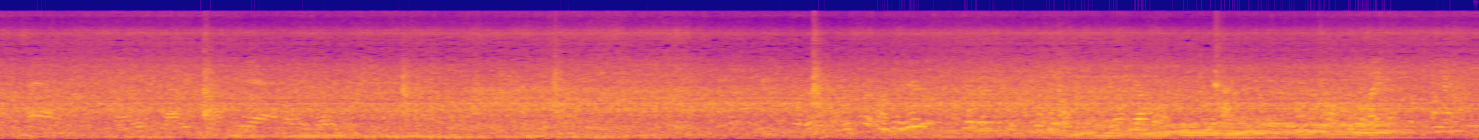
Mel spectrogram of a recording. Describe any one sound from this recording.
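Several men talk casually nearby.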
